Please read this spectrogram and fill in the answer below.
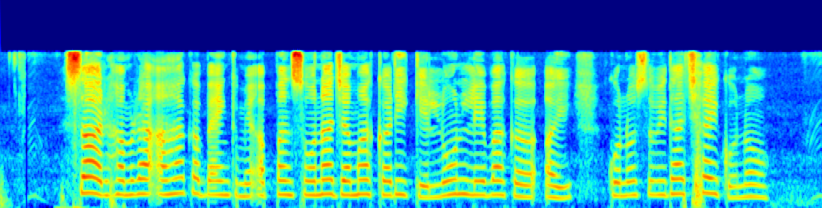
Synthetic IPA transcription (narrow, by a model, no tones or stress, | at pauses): səɾɦəmɾaʔəɦãkəbɛ̃ŋkmeʔəpːənsonad͡ʒəmakəɾikelonlebakəəjkonosuβid̪ʱat͡ʃʰəjkono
